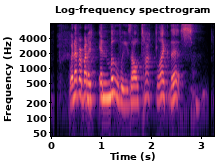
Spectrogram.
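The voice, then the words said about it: Put-on mid-Atlantic accent, nasal. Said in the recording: “The mid-Atlantic accent, see? ... That kind of like Katharine Hepburn. ... That's more the mid-Atlantic accent. Nose ... accent.”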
